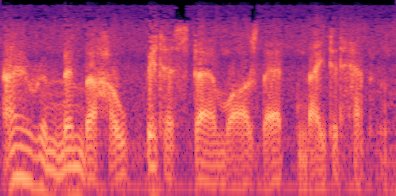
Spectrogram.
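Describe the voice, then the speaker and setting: An actor playing a measured military officer, formal and deliberate, telling a tale in an old-time radio drama. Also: male voice, extremely low pitch, big pitch swings, creaky, heavily acted. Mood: grave, reflective. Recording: dull, noisy vintage radio recording.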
